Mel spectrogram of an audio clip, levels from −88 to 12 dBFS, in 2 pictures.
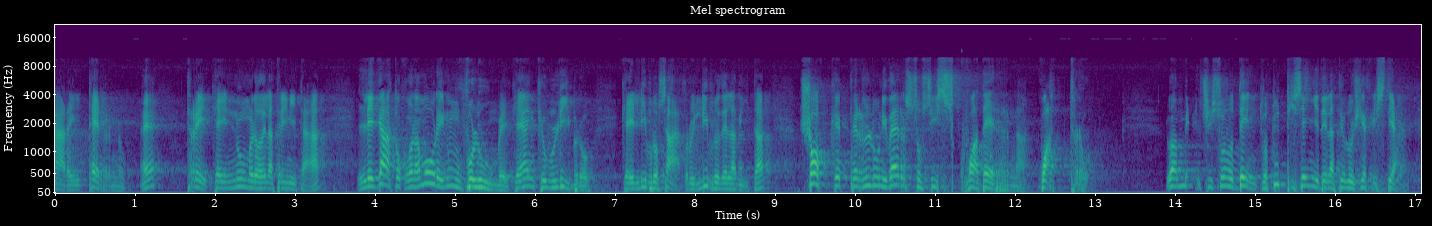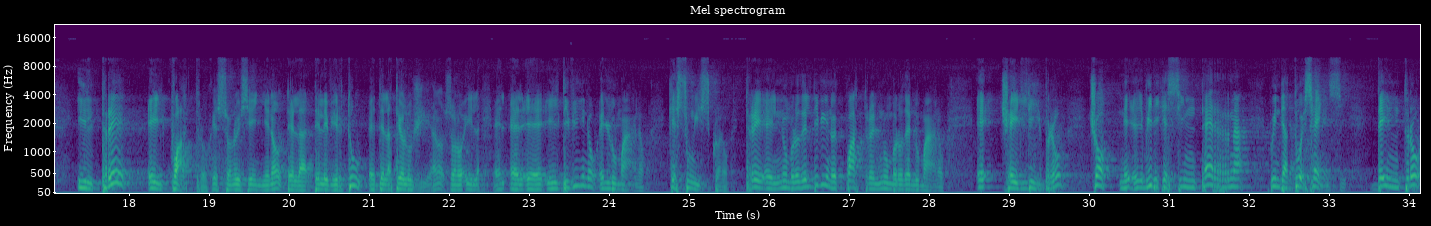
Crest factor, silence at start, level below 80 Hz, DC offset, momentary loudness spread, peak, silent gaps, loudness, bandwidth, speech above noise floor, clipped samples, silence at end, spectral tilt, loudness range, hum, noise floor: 22 dB; 0 s; -52 dBFS; 0.3%; 11 LU; -6 dBFS; none; -28 LUFS; 10.5 kHz; 31 dB; under 0.1%; 0 s; -5 dB/octave; 5 LU; none; -58 dBFS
